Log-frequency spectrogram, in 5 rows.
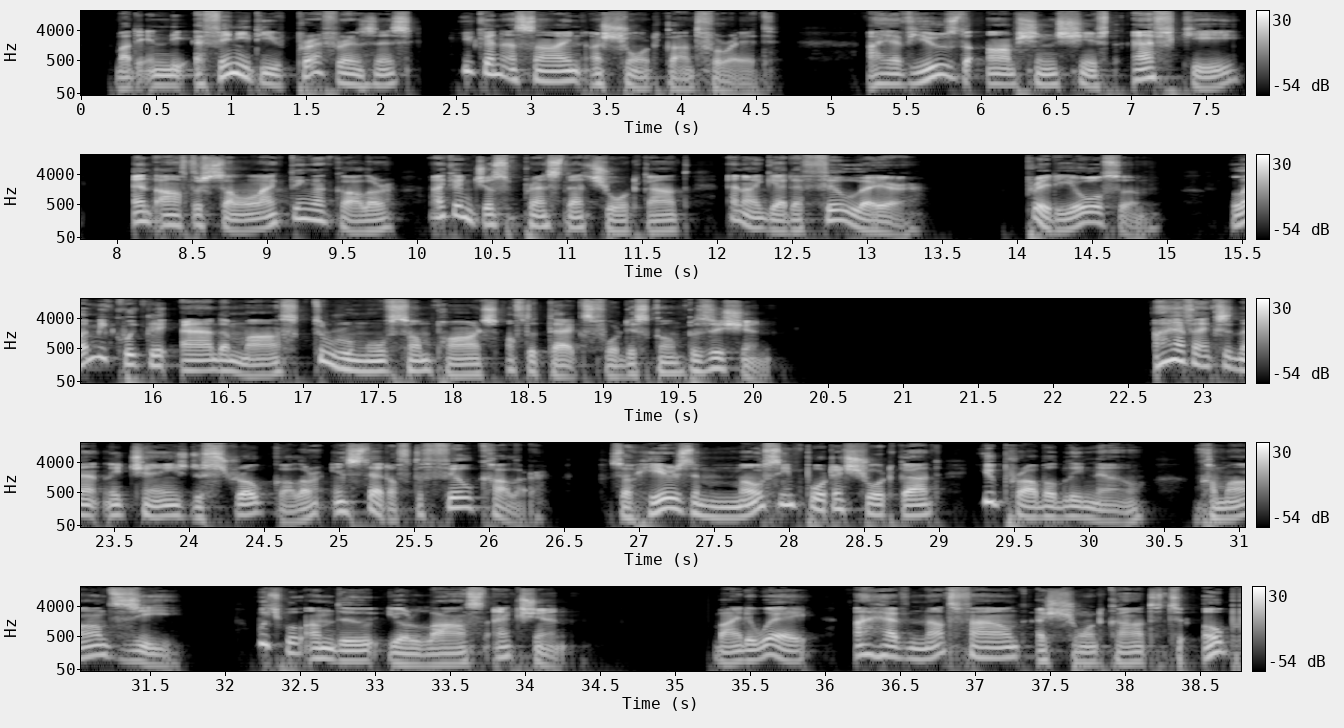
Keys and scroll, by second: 7.9 Escape, 12.8 alt+shift+f, 19.2 b, 20.8 [, 22.9 super+0, 32.9 super+z.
